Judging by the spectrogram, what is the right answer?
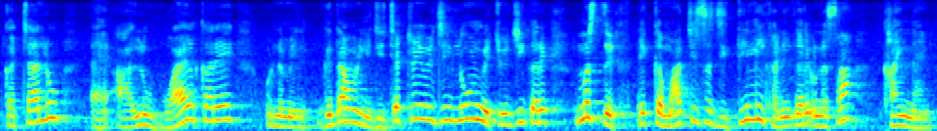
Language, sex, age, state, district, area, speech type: Sindhi, female, 45-60, Maharashtra, Thane, urban, spontaneous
